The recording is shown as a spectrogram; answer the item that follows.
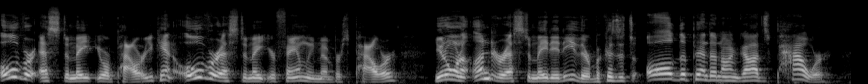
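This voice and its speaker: On a very clean recording with a silent background, a man with a Southern US accent speaks in a high pitch with very wide pitch swings and hardly any pauses. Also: fairly quick pace. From US South, East Tennessee. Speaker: guest preacher, writer. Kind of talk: sermon.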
